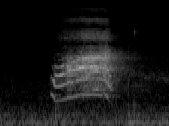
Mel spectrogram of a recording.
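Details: Single rasping, meow-like call of an Indian golden oriole, loud and wide-toned for roughly half a second before fading, with faint background hiss and no other birds clearly heard.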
